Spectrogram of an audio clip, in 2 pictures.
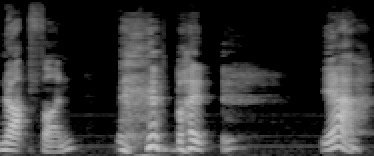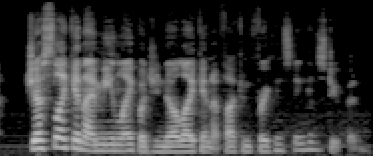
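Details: Complex vocal tic in a man with Tourette syndrome: a repeated tic phrase, a strange string of words, some profane (coprolalia-containing), present since childhood.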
